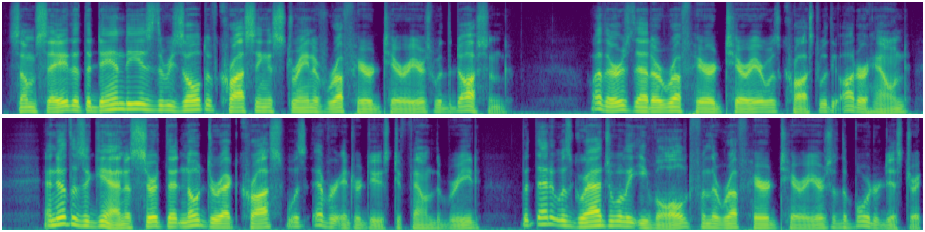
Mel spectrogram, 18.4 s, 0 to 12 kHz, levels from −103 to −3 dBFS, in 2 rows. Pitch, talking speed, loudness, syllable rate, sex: 110 Hz, 195 wpm, -19 LUFS, 5.3 syllables/s, male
